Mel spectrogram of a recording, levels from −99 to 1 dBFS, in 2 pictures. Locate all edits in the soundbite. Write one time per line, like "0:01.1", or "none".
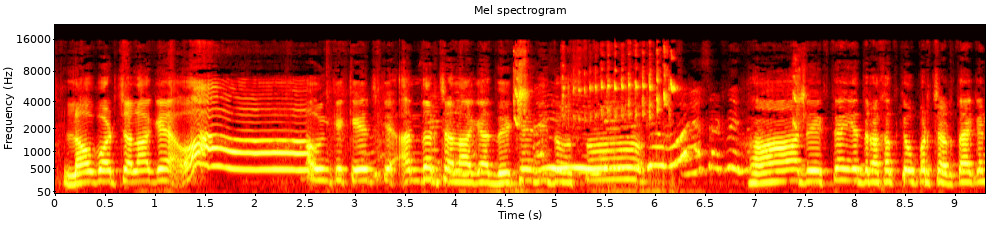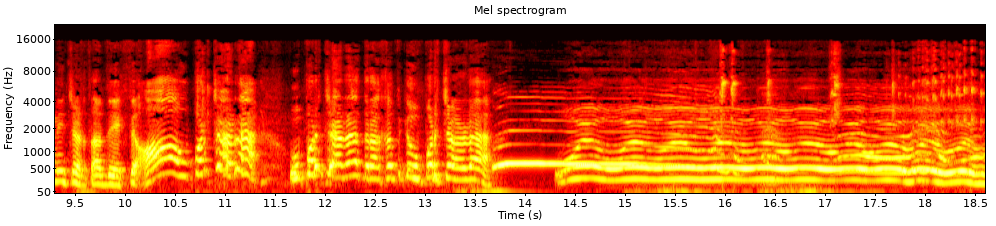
none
